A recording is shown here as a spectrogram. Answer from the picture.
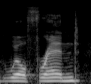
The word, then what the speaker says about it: Friend: Will Friend. I believe it's spelt like friend.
